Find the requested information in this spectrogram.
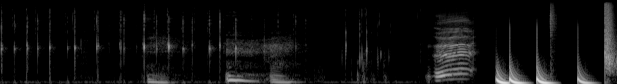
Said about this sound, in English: Clap, rub hands.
